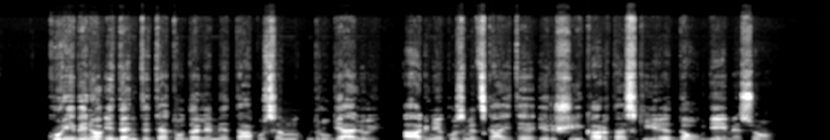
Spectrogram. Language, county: Lithuanian, Kaunas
